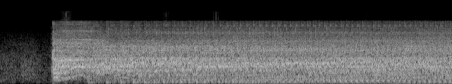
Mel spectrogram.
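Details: Old BSA 220 stationary engine from an estate sale, with its carburetor in good condition for its age, fires on the first pull and settles into a quick, even beat with no misses or knocks; healthy running engine.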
